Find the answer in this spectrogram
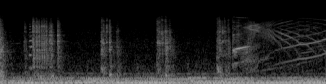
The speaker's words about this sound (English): She's going for the big fruit machine. Okay, think lucky thoughts.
